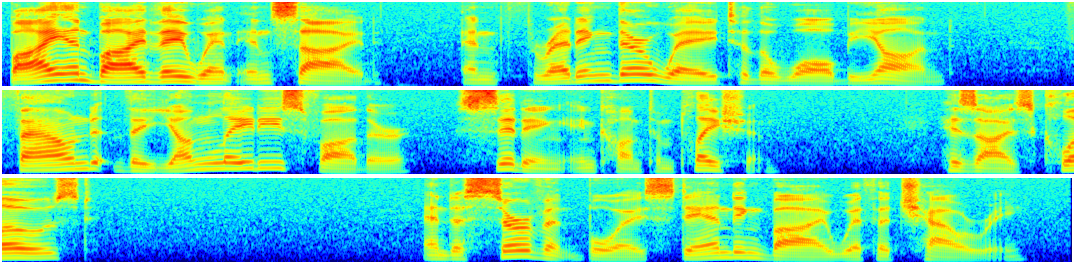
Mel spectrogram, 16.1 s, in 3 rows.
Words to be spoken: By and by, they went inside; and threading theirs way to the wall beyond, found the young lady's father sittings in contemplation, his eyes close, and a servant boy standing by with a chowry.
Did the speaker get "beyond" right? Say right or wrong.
right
